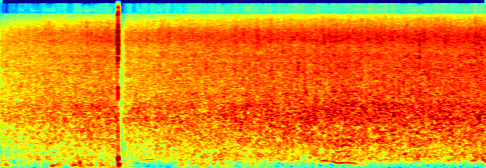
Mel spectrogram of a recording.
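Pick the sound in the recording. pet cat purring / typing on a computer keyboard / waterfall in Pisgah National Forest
waterfall in Pisgah National Forest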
